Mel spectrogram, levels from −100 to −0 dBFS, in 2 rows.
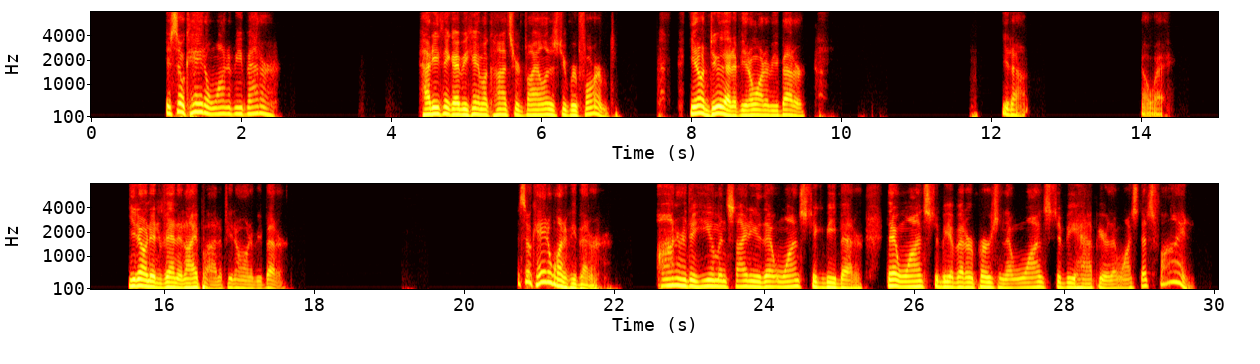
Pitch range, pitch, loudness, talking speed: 125-170 Hz, 150 Hz, -22 LUFS, 160 wpm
